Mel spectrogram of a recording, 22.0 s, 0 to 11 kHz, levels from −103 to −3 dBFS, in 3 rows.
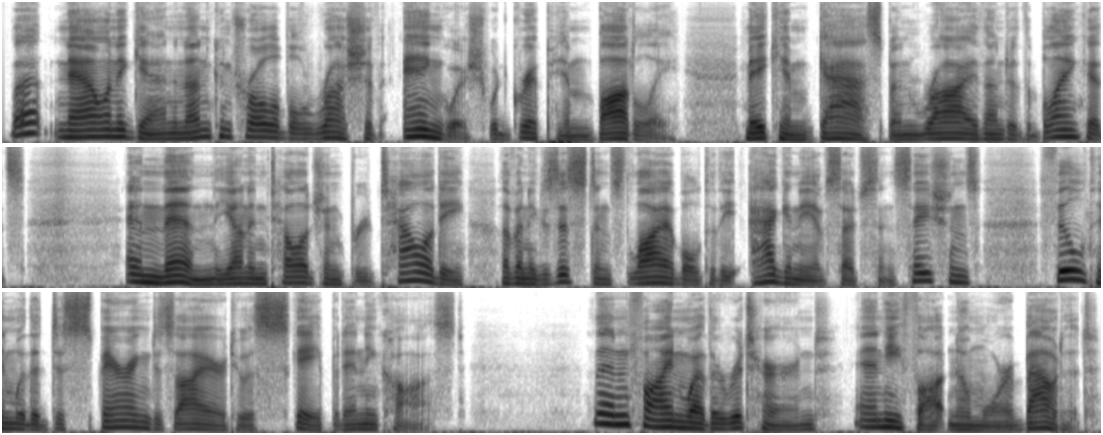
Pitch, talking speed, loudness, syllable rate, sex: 125 Hz, 160 wpm, -21 LUFS, 5.0 syllables/s, male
